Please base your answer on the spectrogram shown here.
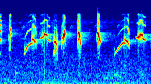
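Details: Wild-caught old Oriental magpie-robin in a fired-up state, singing and displaying: loud, varied whistled phrases with rising sweeps and sharp high notes, each about a third of a second, in quick succession.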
